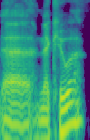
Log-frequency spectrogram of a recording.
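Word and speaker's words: Nacua: I think But that Puka, that's it, Nakua.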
